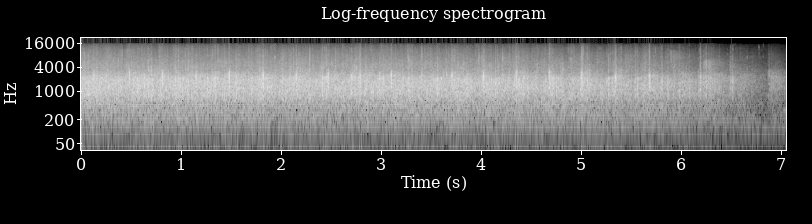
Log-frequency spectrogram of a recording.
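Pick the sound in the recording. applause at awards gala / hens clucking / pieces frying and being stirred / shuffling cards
applause at awards gala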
